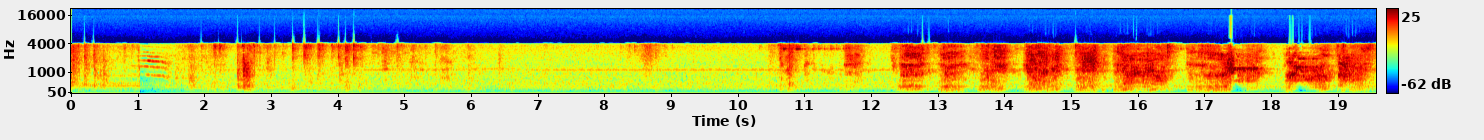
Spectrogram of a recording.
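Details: Tabby cat Tigger hidden inside a bag while a Jack Russell is nearby: a short harmonic meow early on, a long quiet stretch, then a run of loud bursts about once a second with rustling.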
